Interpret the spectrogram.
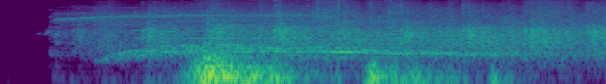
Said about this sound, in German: Deswegen würde ich doch bitten, das äh, Publikum noch mal kurz zu applaudieren, einfach mal als Beweis dafür, dass hier wirklich Menschen sitzen.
